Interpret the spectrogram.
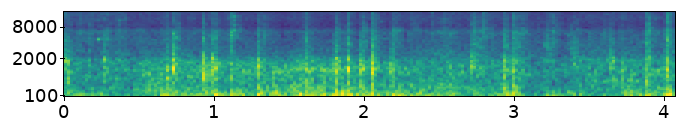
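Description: Miniature railway train rolling along the track, heard from an open coach: a steady low rumble with irregular clicks of the wheels over the rail joints.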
